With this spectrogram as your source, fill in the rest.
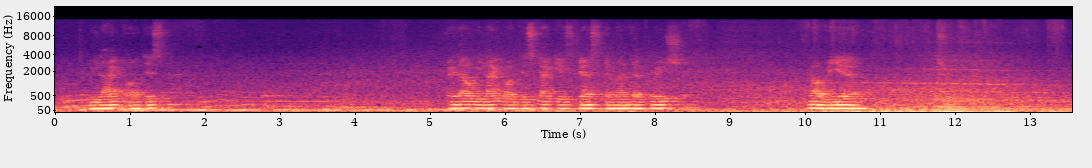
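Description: A young man chants in a drawn-out, melodic voice through a microphone, echoing in a room.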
